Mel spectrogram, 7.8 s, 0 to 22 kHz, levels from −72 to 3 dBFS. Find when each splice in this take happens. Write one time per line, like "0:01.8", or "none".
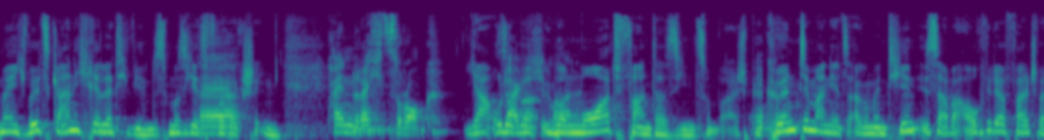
0:02.5
0:05.7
